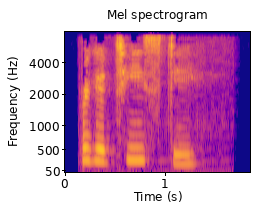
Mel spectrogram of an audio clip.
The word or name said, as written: brigatisti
